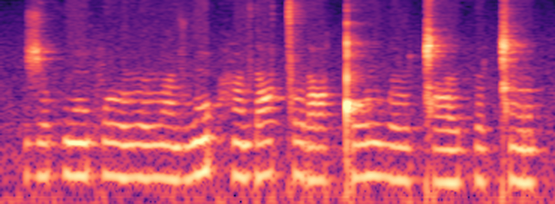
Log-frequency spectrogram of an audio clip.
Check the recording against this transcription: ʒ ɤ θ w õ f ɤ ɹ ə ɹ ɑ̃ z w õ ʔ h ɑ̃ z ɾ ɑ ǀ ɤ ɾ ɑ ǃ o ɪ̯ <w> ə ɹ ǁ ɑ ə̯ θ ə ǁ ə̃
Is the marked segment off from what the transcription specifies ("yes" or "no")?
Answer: no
